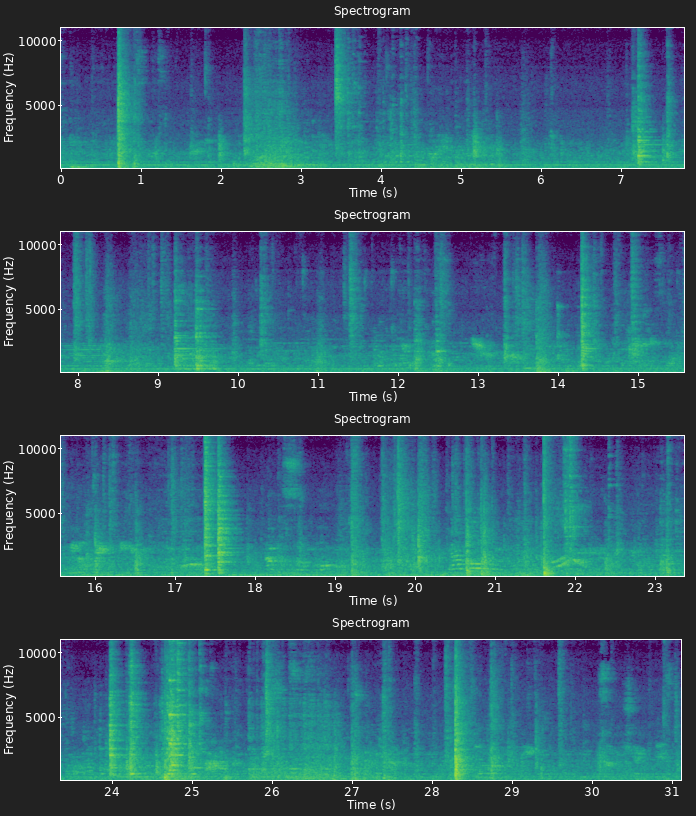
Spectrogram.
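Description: Kitchen handling sounds: bowls and utensils clinking and clattering on a counter, with cupboard doors knocking, as scattered sharp clacks throughout. A steady low hum runs underneath.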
